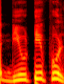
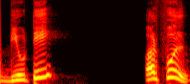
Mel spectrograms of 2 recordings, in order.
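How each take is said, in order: First: Said in the usual way. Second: beauty, pause, then फुल louder; split in two. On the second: Shown as a demonstration. (Beauty और फुल को दो टुकड़ों में बोलें) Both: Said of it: "दो बार में बोलना पड़ेगा".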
